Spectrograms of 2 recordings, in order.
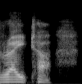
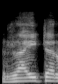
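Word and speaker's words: writer: হি is good teacher as well as good রাইটার। রাইটার বলা হবে না। রাইটা রাইটা। এটা যদি আপনি আমেরিকাতে গিয়ে বলেন এই শেষের আরটাকে উচ্চারণ করতে হবে।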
